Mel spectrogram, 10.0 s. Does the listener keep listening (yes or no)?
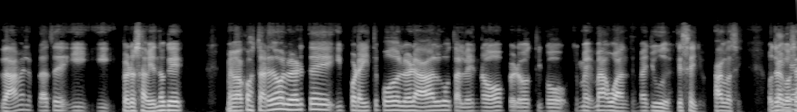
yes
